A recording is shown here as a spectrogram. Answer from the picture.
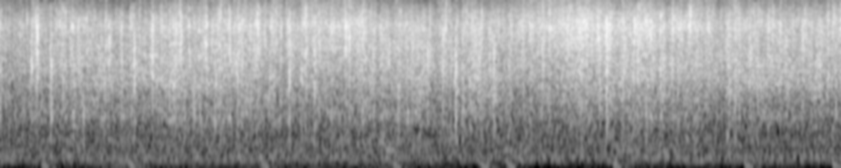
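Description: Fried rice sizzling in a hot wok while a slotted spatula stirs and tosses it, with many small crackles and regular soft strokes as the spatula sweeps through the rice.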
